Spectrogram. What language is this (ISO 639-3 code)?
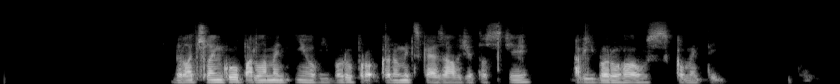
ces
